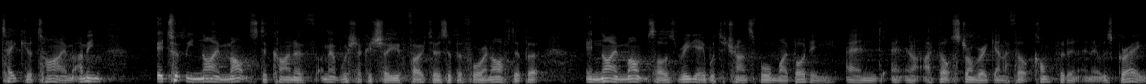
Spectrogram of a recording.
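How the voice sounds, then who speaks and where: A man's fairly low pitch with ordinary pitch variation at a fairly quick pace. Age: 40s. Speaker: cancer survivor and cyclist. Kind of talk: interview on stage. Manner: halting.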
